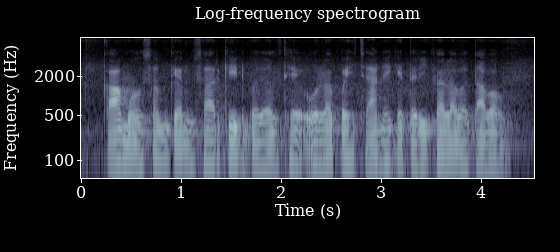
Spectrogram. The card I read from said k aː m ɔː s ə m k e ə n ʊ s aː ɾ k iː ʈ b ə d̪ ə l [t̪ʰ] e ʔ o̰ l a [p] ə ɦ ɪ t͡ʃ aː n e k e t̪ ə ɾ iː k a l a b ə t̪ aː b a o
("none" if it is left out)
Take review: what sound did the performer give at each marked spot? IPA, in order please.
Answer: t̪ʰ, p

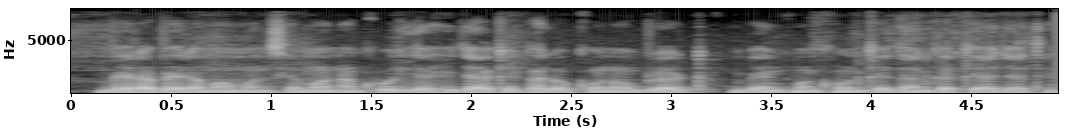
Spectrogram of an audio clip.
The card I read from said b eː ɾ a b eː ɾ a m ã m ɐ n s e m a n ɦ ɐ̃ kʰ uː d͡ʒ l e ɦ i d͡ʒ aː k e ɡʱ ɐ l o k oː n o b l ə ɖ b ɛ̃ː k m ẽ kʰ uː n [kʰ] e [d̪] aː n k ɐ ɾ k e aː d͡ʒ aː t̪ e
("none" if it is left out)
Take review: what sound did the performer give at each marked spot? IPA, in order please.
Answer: k, d̪

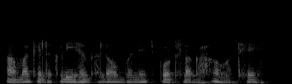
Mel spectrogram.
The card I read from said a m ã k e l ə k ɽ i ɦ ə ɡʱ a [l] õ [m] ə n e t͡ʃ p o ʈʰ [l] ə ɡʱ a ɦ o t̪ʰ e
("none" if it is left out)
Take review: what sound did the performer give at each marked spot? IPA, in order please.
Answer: l, b, l

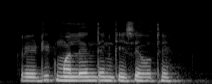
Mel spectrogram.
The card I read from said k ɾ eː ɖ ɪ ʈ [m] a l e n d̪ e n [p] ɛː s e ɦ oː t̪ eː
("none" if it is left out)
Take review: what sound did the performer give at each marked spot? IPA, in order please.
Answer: m, k

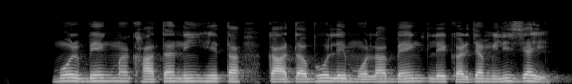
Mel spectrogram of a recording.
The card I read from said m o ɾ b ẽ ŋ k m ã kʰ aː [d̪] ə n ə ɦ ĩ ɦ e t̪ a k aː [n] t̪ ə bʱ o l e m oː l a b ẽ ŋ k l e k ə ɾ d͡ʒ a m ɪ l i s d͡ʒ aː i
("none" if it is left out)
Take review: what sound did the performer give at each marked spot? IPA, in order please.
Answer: t̪, none

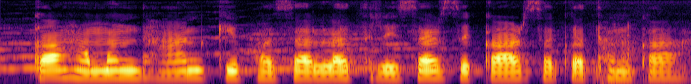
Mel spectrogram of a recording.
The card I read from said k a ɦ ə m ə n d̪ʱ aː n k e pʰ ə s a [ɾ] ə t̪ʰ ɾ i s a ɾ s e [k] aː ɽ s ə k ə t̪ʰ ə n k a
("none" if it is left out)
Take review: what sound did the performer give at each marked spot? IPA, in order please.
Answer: l, k

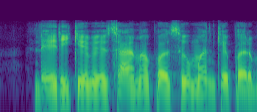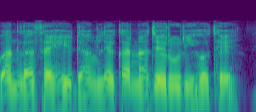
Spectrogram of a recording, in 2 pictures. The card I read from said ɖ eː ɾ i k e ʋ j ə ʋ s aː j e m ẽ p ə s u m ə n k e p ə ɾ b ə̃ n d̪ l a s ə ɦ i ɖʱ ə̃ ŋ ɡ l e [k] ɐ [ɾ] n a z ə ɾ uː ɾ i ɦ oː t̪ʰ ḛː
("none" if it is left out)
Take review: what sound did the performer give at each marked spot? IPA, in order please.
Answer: k, ɾ

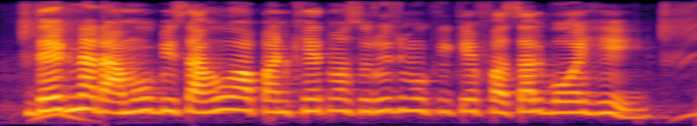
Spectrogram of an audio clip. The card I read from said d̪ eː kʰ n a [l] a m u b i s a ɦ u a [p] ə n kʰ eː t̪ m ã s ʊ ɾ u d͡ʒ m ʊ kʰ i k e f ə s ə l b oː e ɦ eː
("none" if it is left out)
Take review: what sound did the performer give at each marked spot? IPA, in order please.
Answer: ɾ, p

